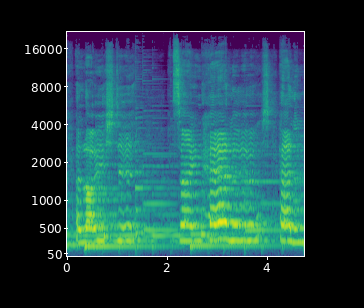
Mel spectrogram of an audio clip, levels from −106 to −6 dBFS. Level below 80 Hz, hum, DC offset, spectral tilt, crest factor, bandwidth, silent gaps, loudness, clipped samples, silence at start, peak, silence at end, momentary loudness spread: -78 dBFS; none; under 0.1%; -5 dB/octave; 16 dB; 18.5 kHz; none; -20 LUFS; under 0.1%; 0 s; -4 dBFS; 0 s; 16 LU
